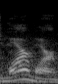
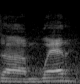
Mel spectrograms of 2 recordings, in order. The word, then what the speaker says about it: mwarmwar: But I thought it was mwarmwar, but you kind of schooled me on that. That's not how it's said. No, it's pronounced mwer.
